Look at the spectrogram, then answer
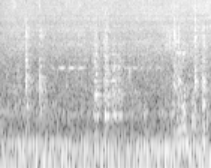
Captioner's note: timer alarm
